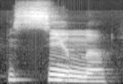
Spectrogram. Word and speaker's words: piscina: Duas letras que formam um único som. É como se esse S aqui não existisse, como se fosse só o C. Piscina.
